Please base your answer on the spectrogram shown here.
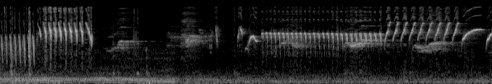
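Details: Breeding-condition canary, said to grow fierce on hearing other birds, gives buzzy high trills and a long rapid rattling roll, with some low noise at the start.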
